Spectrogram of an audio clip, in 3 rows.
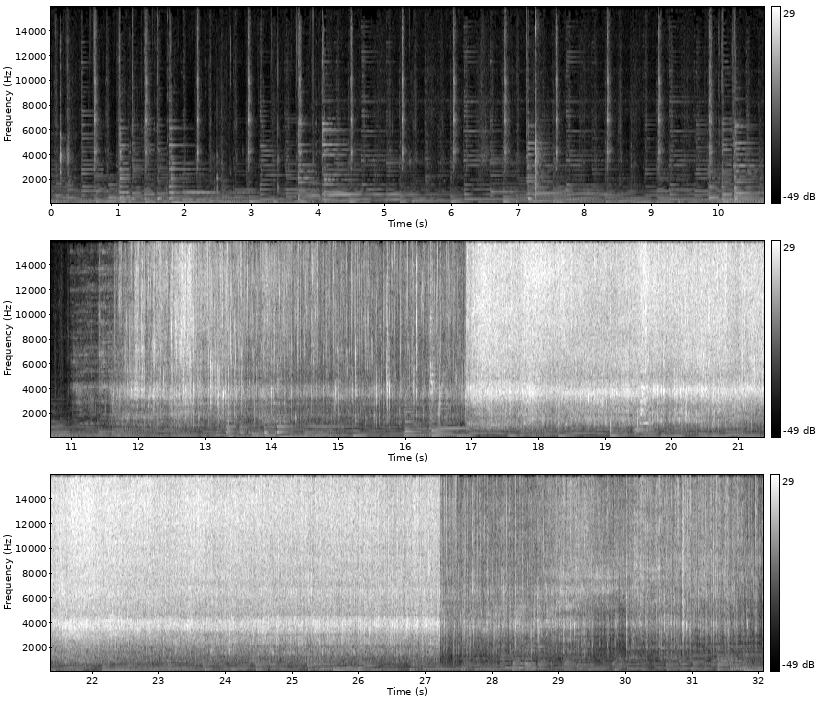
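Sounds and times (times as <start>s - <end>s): background music: 0.0s - 32.0s
pork sizzling in hot oil: 11.1s - 32.0s.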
